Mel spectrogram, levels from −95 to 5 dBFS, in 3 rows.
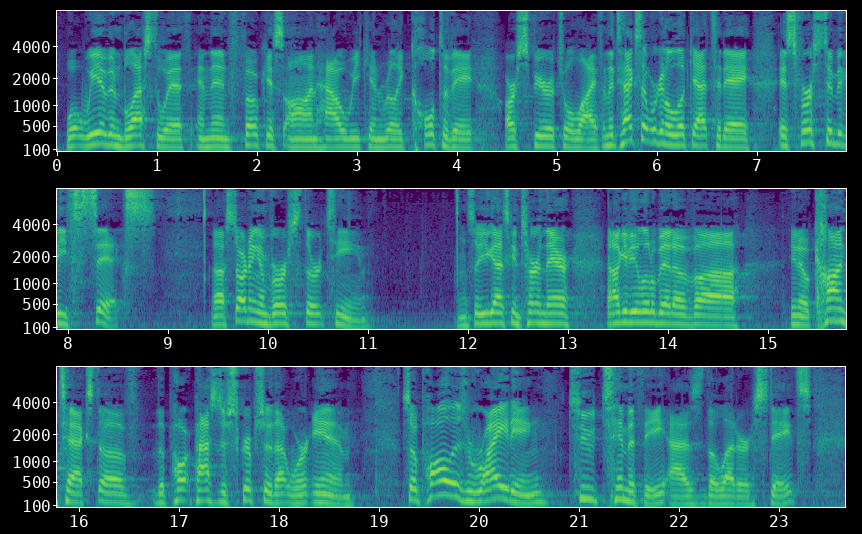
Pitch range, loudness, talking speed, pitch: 130-165 Hz, -16 LUFS, 190 wpm, 145 Hz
